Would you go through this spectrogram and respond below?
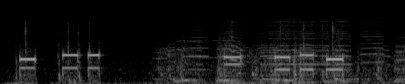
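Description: Touch-tone telephone keypad beeps as a number is dialed, three quick tones, a pause filled with faint noise, then a second run of several short beeps in steady rhythm.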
